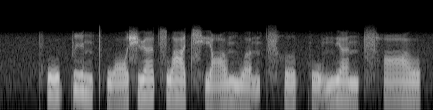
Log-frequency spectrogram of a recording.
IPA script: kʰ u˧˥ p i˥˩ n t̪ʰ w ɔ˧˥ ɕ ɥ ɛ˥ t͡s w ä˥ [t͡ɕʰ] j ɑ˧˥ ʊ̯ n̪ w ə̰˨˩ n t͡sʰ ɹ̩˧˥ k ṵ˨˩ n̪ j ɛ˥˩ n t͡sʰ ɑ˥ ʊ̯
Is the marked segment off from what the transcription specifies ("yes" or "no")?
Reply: no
